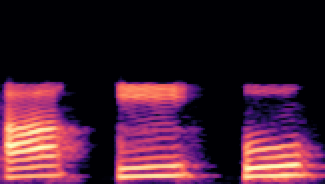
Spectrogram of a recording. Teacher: اب اس کو تھوڑا سا دراز کر دیا نا، جیسے آ ای او، تو اب یہ حرکت نہ رہی بلکہ اس میں حرف مد پیدا ہو گیا، یہ دراز ہو گئی۔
